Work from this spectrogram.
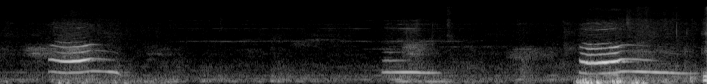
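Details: Housecat meowing after being fed, three distinct calls: a short clear meow, a softer brief one about three seconds later, then a louder stretched meow, with low rustling underneath the last call.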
